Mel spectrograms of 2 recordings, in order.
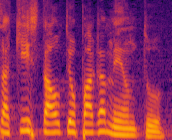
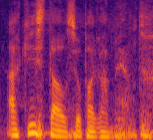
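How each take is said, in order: First: Said in the usual way. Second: Gentle grace. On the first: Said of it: "lei é assim". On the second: Shown as a demonstration. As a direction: hand it over like a free gift. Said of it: "Graça é mesmo que você não fez".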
